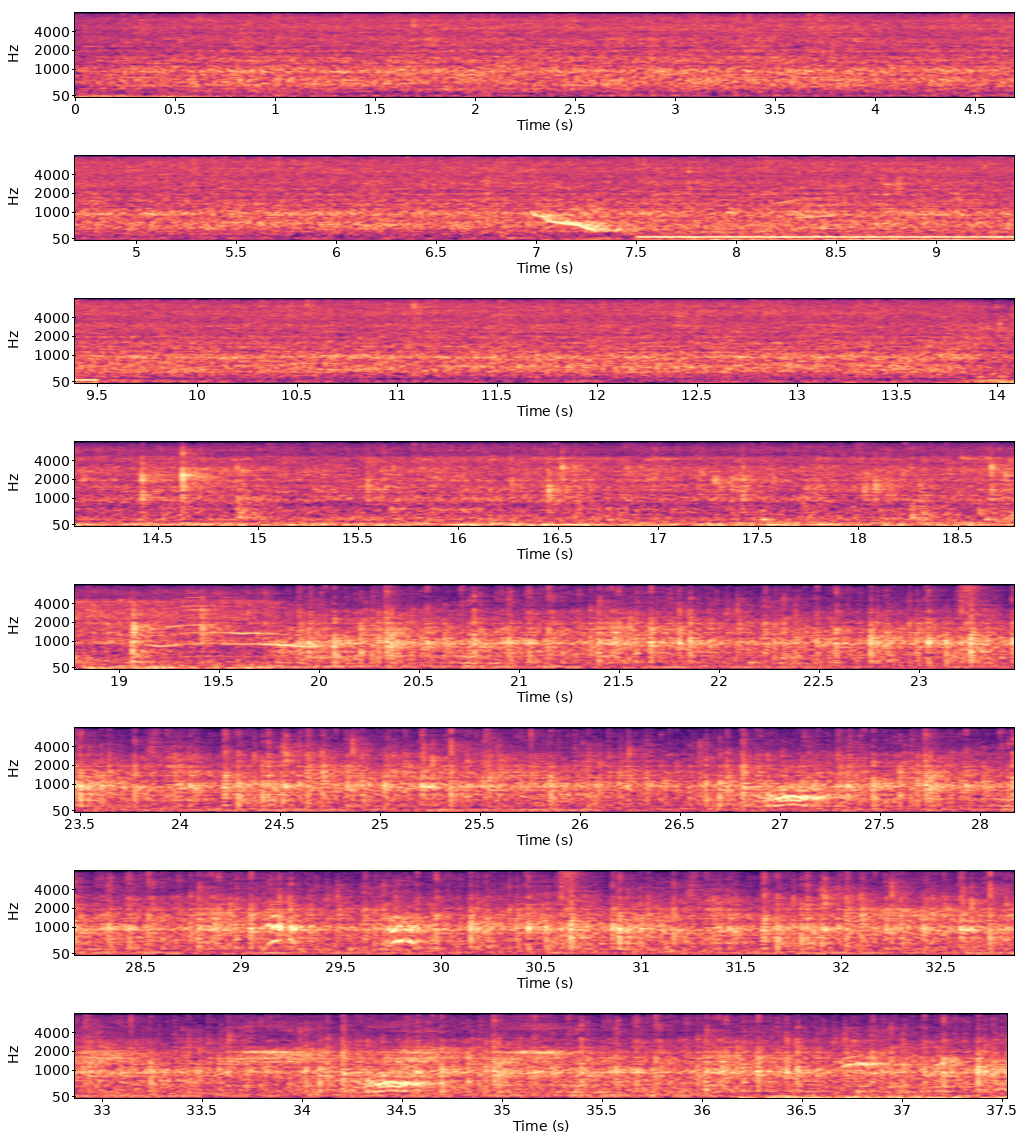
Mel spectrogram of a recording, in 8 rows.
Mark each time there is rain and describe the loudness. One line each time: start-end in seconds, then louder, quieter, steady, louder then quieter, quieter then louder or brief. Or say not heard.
0.0-37.4 steady.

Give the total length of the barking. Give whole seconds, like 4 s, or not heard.
3 s.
